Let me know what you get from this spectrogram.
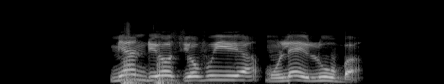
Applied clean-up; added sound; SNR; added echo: none; Knock; 13 dB; none.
